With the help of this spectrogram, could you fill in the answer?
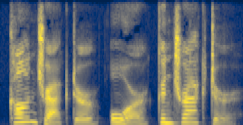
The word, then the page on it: contractor: kάntræktər; カントラクタァ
